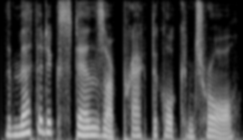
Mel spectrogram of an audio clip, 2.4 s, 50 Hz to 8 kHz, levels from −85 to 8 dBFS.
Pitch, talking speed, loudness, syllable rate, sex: 150 Hz, 150 wpm, -18 LUFS, 4.8 syllables/s, male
